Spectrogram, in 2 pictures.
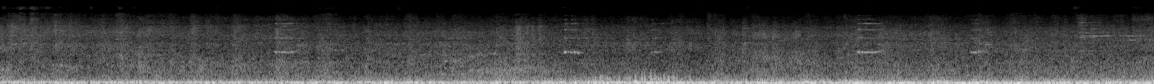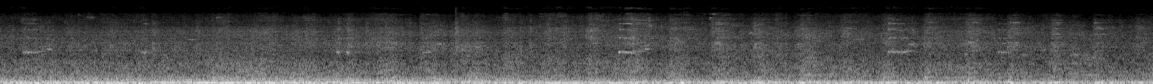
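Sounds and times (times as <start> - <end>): train rumbling on rails: 0.0 - 23.0
high-pitched squeaks: 2.7 - 3.4, 8.5 - 9.0, 17.6 - 18.8.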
